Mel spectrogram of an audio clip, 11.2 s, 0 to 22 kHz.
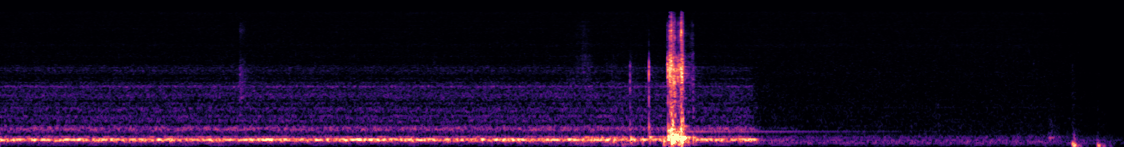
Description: Nikon 18-55mm VR II DX AF-S G Zoom Nikkor Lens emitting a strange hissing noise in Live View on my Nikon D3300.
